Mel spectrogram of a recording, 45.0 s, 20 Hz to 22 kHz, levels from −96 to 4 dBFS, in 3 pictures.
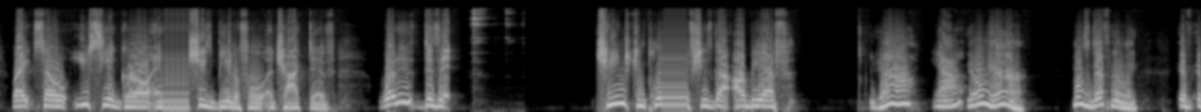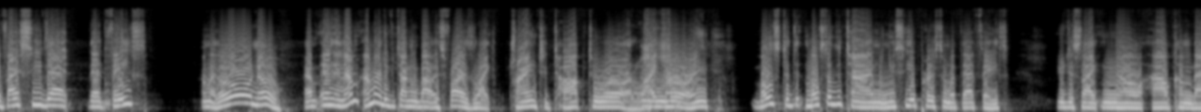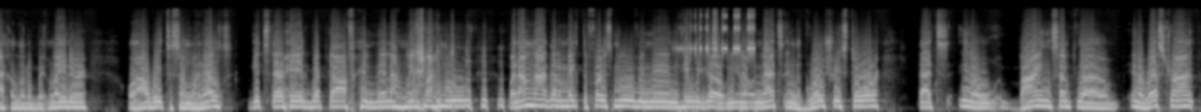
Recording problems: distortion; heavy; 8 dB below the speech
audio freezing; at 2 s and at 8.5 s
jangling keys; noticeable; at 6 s; peak 9 dB below the speech
alarm; loud; from 38 to 40 s; peak 6 dB above the speech

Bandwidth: 16.5 kHz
